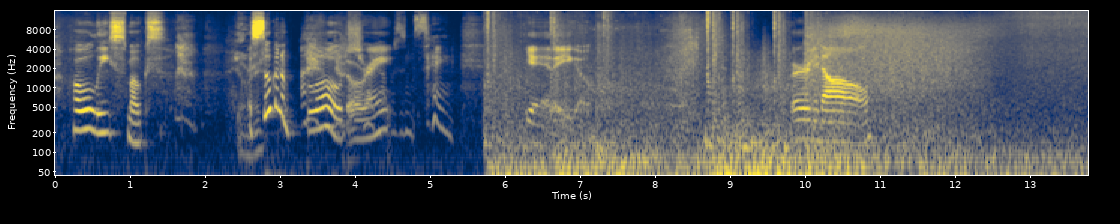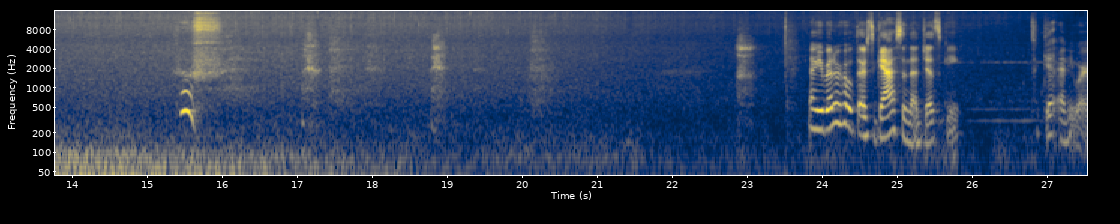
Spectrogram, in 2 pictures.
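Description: A young woman talks casually close to a microphone.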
